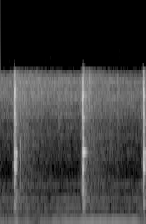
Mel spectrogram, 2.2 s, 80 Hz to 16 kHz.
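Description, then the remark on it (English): A clock ticks steadily, three crisp, evenly spaced ticks about a second apart over a faint low hum, clear with no voices, counting down the last seconds of 1950 to the new year. “The clock is steadily counting them out.”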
